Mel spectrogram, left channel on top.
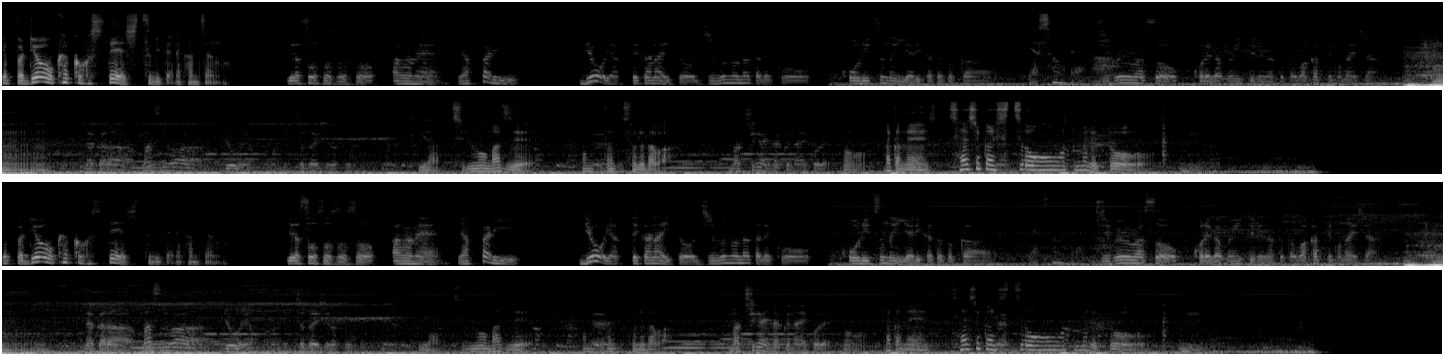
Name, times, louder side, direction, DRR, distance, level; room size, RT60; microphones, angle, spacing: voice 1, 0.0-2.2 10.3-11.2 14.3-14.9 18.6-19.7 20.2-21.2 22.8-25.9, left 4 dB, 40° left, 0.3 m, -39 dB
voice 2, 2.9-5.2 5.8-8.1 8.4-9.9 10.9-13.8 15.2-18.0 20.3-20.6 21.7-22.7 24.3-24.6 26.2-26.5, right 4 dB, 40° right, 0.3 m, -43 dB
sound 1, 8.3-27.6, right 2 dB, 55° right, 0.7 m, -46 dB
sound 2, 14.0-26.6, right 1 dB, 60° left, 1.5 m, -32 dB
3.1 x 2.2 x 4.0 m
head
